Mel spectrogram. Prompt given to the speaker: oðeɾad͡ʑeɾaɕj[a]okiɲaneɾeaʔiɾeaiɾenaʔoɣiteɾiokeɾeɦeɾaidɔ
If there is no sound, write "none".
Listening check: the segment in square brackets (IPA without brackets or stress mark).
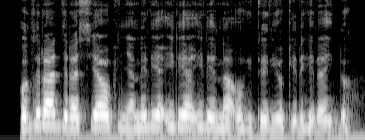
a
